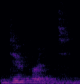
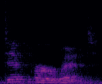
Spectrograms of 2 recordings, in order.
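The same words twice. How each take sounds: First: The word is clipped, with a syllable dropped. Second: The word is fully sounded with three syllables. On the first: The speaker calls it wrong. "we can say it lazy" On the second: The speaker calls it right. "if we say it correctly, it's different. Three"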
